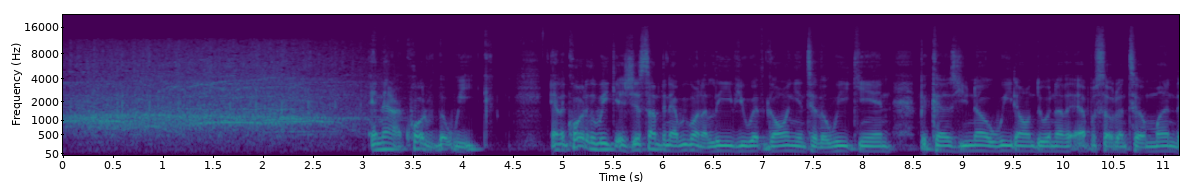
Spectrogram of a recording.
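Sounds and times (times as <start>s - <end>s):
audience round of applause: 0.0s - 3.6s
speech: 3.1s - 4.3s, 4.9s - 11.1s.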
